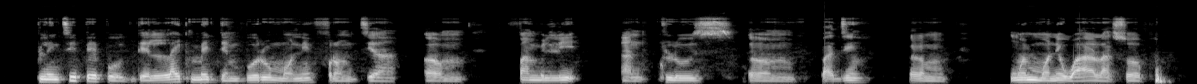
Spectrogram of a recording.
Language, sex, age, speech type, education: Nigerian Pidgin, male, 30-45, spontaneous, tertiary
